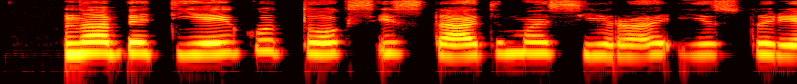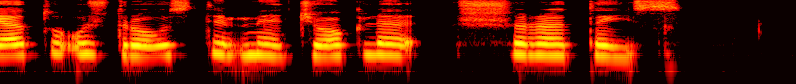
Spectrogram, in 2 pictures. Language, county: Lithuanian, Šiauliai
